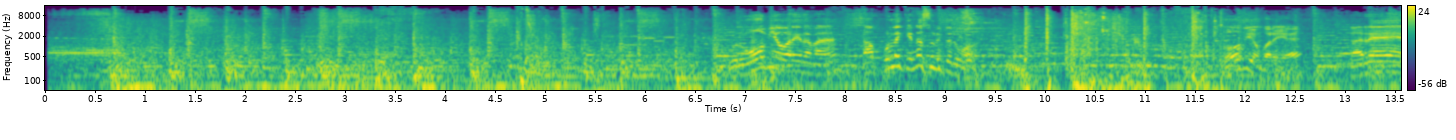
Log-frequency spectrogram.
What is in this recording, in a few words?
Tamil Trailer Dialogue Ringtone; NGK; Suriya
